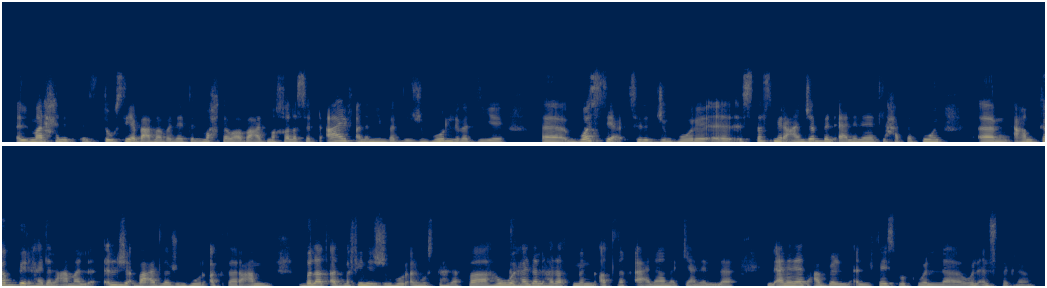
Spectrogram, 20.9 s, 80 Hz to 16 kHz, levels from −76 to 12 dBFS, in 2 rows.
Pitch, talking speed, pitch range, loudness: 175 Hz, 150 wpm, 170-195 Hz, -27 LUFS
